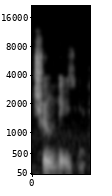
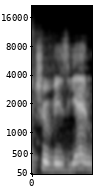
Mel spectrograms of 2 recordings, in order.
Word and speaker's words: TrueVZN: can i switch this up and still keep true vision yes but it's spelled so it's spelled t r u e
